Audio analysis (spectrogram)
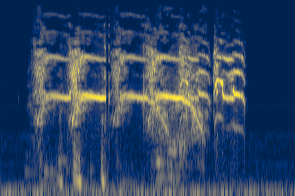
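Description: A high, shrill scream wails for about two seconds, wavering and cracking like an eerie doll or ghoulish shriek, loud with no other voices.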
